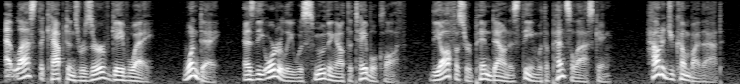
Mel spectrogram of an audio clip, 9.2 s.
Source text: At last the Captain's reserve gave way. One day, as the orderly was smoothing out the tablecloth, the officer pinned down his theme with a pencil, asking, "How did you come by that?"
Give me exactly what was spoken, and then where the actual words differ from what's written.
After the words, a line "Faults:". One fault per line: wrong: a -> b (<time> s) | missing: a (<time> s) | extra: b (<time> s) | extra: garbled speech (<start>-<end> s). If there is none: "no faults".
At last the Captain's reserve gave way. One day, as the orderly was smoothing out the tablecloth, the officer pinned down his theme with a pencil, asking, "How did you come by that?"
Faults:
no faults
